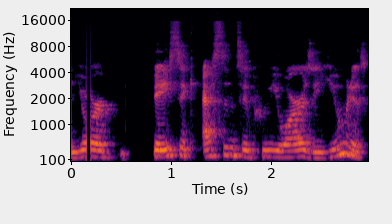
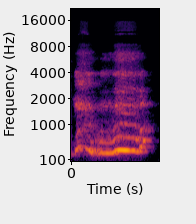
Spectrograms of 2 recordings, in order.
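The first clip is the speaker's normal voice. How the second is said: high, sharp acted gasp; theatrical high intake of breath; 11 semitones higher, 4 dB louder than usual. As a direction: gasp as if caught out. Reenacts reply after the screaming.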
